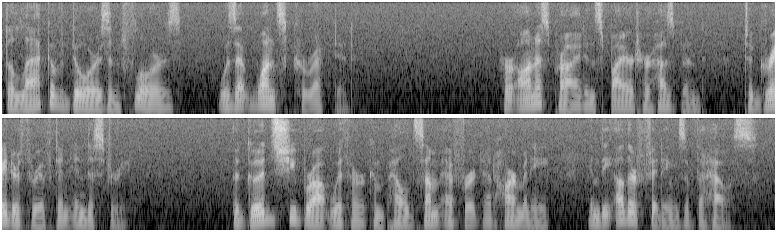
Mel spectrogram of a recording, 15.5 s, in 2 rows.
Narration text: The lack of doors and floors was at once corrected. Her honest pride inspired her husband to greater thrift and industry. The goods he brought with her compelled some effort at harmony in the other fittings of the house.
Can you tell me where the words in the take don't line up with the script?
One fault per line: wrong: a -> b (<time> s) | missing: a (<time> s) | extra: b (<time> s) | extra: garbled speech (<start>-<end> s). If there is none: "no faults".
wrong: he -> she (10.5 s)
